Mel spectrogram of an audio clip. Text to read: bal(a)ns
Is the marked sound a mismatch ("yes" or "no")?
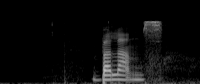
no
